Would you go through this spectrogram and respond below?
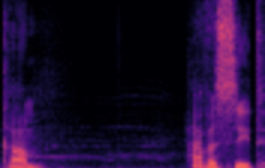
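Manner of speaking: mock-calm mafia-style menace. Retelling a friend's story, the grandfather addresses the boy: mock-calm mafia style. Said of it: "Like very like mafia style".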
